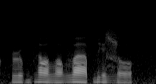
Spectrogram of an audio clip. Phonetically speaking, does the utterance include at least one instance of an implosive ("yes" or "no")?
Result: yes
